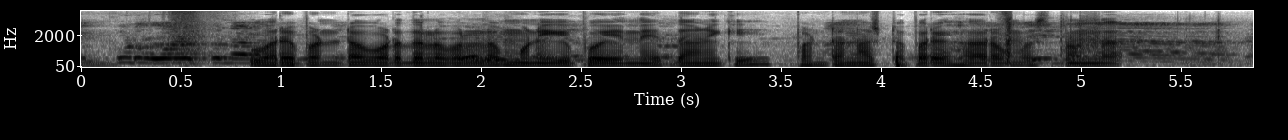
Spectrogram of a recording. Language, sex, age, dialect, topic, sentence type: Telugu, male, 25-30, Southern, agriculture, question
